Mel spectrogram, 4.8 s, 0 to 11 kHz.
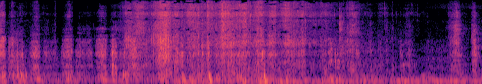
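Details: Dog panting while running around outside in 35-degree cold: rapid, breathy, irregular huffs about three per second, with broadband scuffing and rustling noise.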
